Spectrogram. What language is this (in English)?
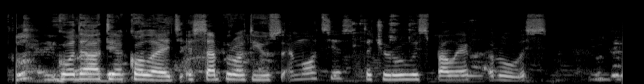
Latvian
